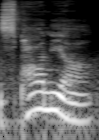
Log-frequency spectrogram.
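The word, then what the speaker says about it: Σπανία: 헬라어로는 스파니아. 발음을 들어보면 비슷한 영어 국명의 나라가 하나 떠오르지 않습니까? 스파니아, 바로 스페인입니다.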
